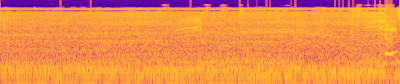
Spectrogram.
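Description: Motorcycle street traffic running close by, a steady low engine rumble. A short rising chirp comes about halfway through.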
